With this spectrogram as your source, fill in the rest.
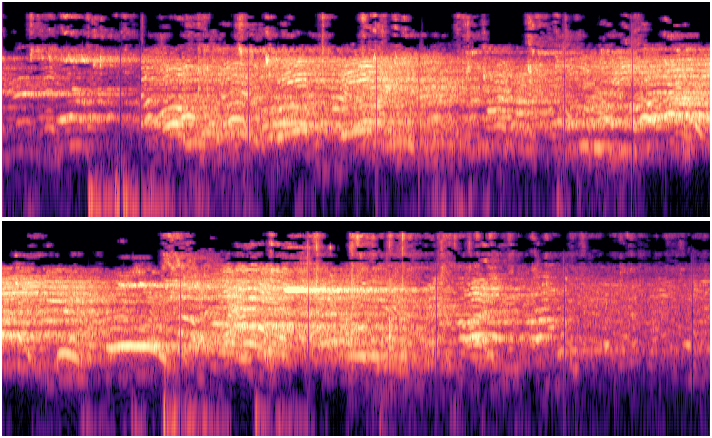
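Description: Volleyball players shout and call to each other in a large echoing gym.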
